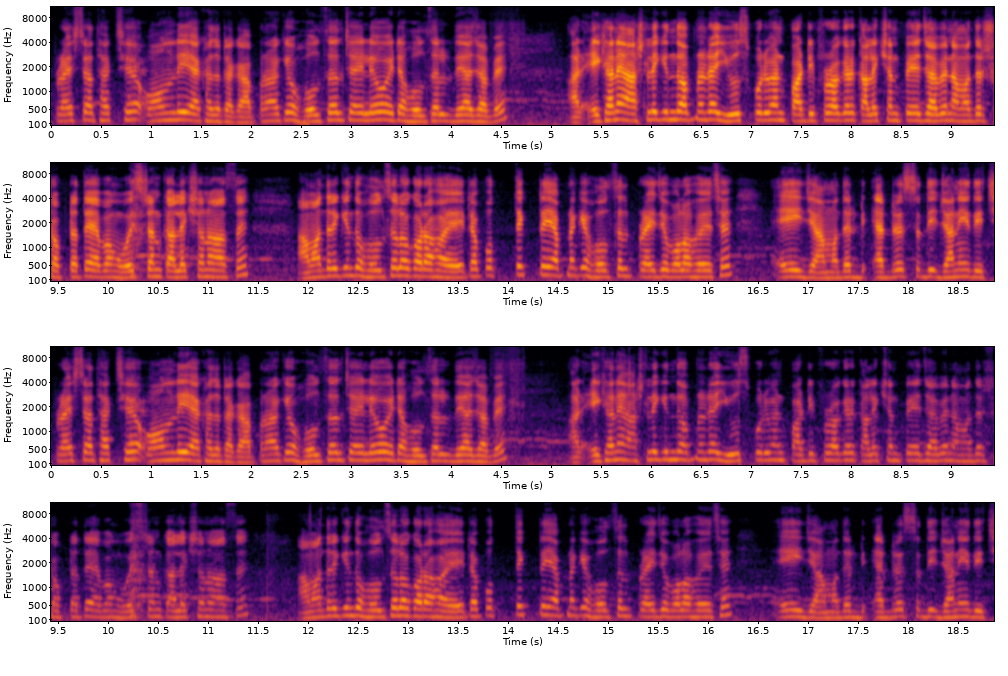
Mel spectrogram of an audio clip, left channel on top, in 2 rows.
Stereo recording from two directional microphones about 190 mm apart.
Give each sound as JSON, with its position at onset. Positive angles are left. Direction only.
{"t": 0.1, "sound": "speech", "side_deg": 0}
{"t": 8.9, "sound": "speech", "side_deg": 35}
{"t": 11.9, "sound": "speech", "side_deg": 0}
